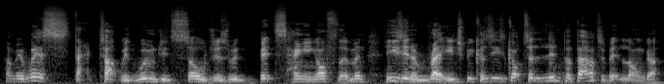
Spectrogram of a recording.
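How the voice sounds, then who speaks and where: A man's voice: mid-range voice, animated, normal speed, husky, voice pushed down. A man acting a flustered, hesitant wartime complaints clerk in radio play dialogue. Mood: dry grumbling.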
